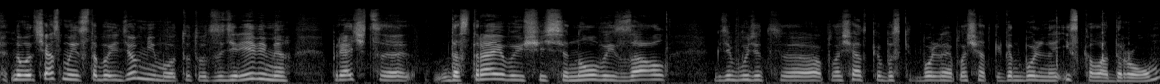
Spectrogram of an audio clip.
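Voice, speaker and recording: A woman speaks at a fairly slow pace in a medium pitch. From Russia, Urals (Kamensk-Uralsky). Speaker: emigrant. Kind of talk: casual chat. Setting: outdoors.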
